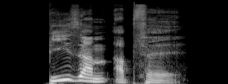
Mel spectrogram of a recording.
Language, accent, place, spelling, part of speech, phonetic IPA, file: German, Germany, Berlin, Bisamapfel, noun, [ˈbiːzamˌʔap͡fl̩], De-Bisamapfel.ogg
- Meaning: pomander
